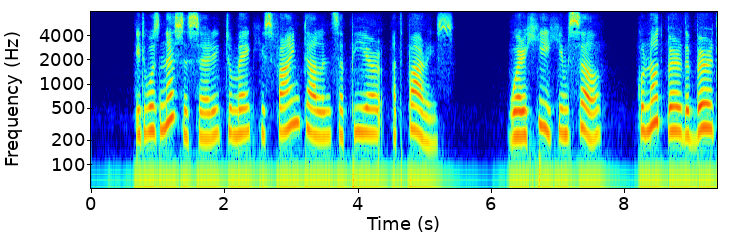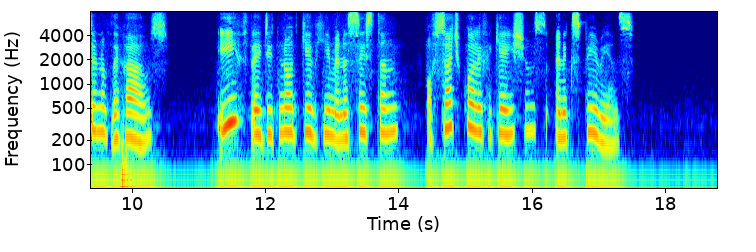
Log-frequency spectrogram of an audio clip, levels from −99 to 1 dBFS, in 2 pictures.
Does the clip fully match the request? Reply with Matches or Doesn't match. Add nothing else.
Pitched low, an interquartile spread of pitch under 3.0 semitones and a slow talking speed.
Doesn't match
